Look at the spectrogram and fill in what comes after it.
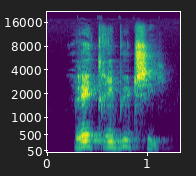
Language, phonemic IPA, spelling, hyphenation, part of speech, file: Dutch, /ˌreː.triˈby.(t)si/, retributie, re‧tri‧bu‧tie, noun, Nl-retributie.ogg
- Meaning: 1. compensation, payment, remuneration 2. ground rent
